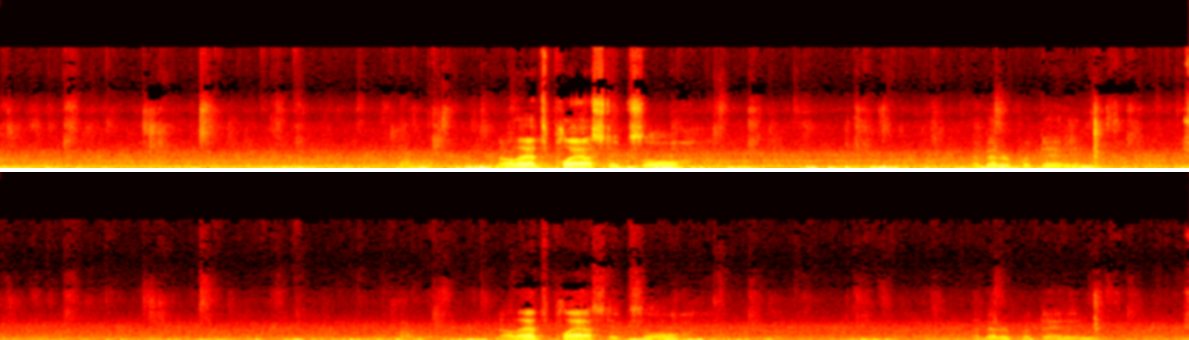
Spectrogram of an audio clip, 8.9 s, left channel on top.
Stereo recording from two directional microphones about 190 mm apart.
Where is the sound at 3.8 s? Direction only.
60° left (ahead or behind).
